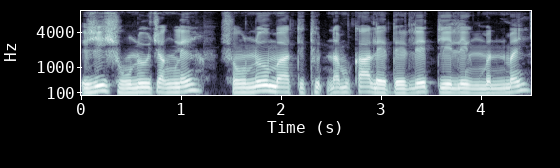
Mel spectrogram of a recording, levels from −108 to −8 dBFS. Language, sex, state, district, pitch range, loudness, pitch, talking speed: Wancho, male, Arunachal Pradesh, Longding, 110-130 Hz, -15 LUFS, 120 Hz, 160 wpm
